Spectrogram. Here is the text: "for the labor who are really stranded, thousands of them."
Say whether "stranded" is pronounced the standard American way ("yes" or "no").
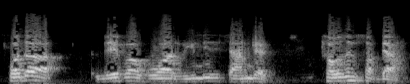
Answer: no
